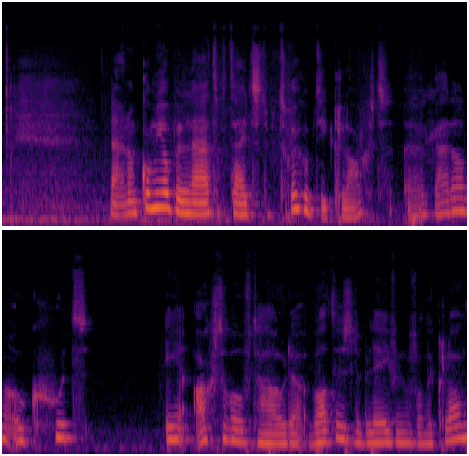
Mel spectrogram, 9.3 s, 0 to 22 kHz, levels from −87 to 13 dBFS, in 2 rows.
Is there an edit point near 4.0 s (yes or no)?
no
